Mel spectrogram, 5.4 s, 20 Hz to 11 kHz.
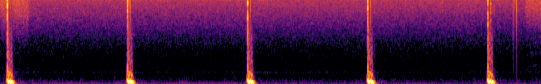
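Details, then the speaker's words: Regular, low heartbeats at about 50 a minute in an adult: a longer, lower first sound best heard at the mitral focus, then after a short pause a higher, shorter second sound from aortic and pulmonary valve closure; normal S1 and S2. "a segunda bolha vem depois de um curto se lance corresponde ao fechamento das válvulas aórtica e pulmonar o som da segunda bolha é mais agudo e sua duração é menor quando comparada à primeira bulha"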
